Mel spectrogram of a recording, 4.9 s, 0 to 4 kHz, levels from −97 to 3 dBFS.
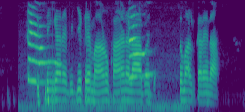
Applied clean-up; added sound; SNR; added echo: none; Cat; -3 dB; none.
